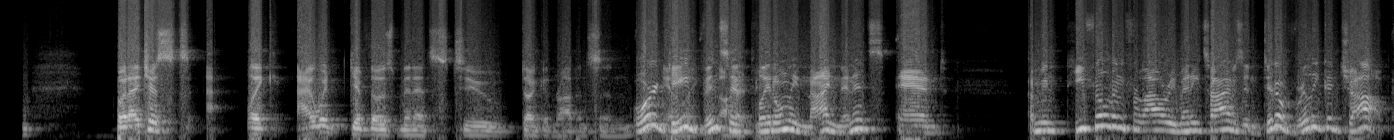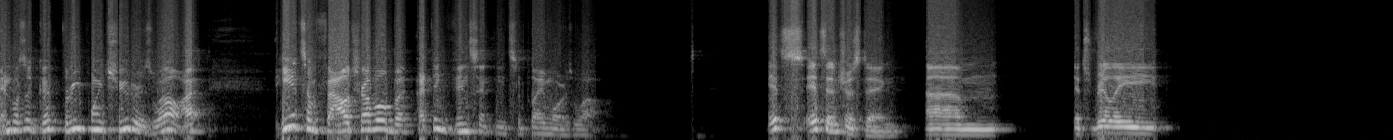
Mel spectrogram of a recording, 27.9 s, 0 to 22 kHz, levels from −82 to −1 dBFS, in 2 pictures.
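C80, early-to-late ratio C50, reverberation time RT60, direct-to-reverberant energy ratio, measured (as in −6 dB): 23.0 dB, 18.5 dB, 0.45 s, 11.0 dB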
